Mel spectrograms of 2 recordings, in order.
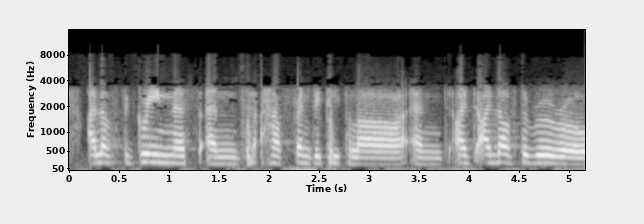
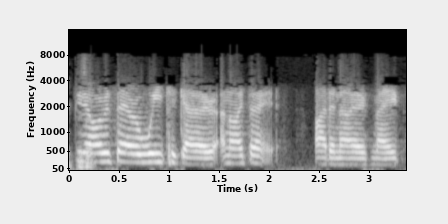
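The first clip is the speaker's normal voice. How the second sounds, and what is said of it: Put-on Australian accent. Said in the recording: “Could you pretend that you're still in Australia and speak to us in an Australian accent? ... That's fantastic.”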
